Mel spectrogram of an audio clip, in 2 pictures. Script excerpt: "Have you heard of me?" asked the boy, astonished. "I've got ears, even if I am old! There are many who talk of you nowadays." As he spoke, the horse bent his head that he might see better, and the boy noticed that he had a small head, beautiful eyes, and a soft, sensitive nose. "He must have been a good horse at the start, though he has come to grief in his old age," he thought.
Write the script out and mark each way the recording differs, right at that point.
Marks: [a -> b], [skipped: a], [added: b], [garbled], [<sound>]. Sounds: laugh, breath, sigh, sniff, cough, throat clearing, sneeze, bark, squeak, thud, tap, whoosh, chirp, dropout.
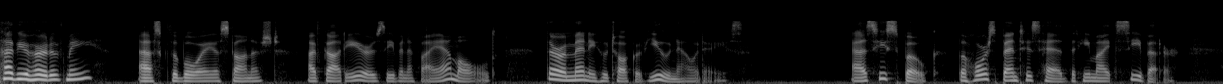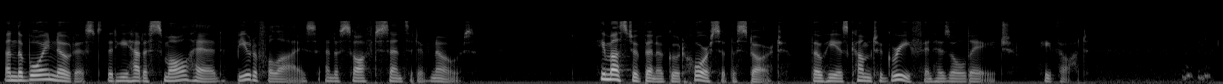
"Have you heard of me?" asked the boy, astonished. "I've got ears, even if I am old! There are many who talk of you nowadays." As he spoke, the horse bent his head that he might see better, and the boy noticed that he had a small head, beautiful eyes, and a soft, sensitive nose. "He must have been a good horse at the start, though he has come to grief in his old age," he thought. [laugh]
